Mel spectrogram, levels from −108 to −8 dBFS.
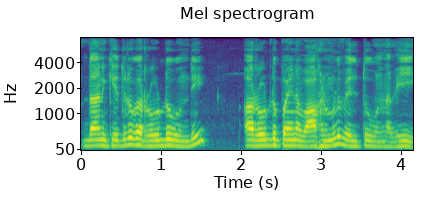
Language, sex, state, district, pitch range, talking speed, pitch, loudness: Telugu, male, Telangana, Hyderabad, 140-155 Hz, 130 wpm, 150 Hz, -16 LUFS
